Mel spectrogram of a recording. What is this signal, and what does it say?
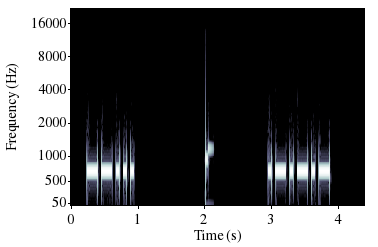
Morse code, heard as a keyed tone, about 22 wpm, 700 Hz. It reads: 7 .
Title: Single Character (Letter:Number:Punctuation:Prosign) 22wpm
